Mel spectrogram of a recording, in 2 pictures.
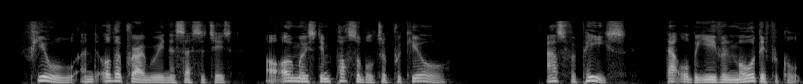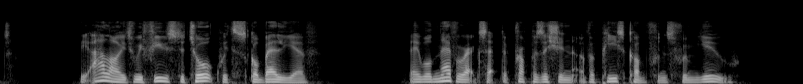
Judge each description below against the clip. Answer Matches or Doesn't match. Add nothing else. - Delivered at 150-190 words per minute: Doesn't match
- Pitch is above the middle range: Doesn't match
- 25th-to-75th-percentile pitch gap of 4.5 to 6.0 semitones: Matches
